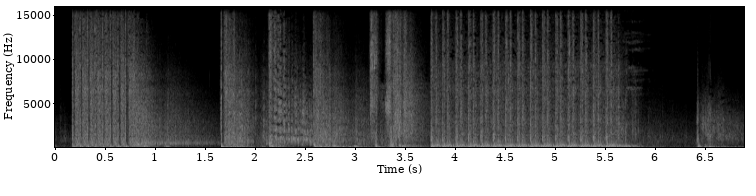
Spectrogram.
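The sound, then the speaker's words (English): Rapid automatic gunfire from gunshot sound effects of revolvers, rifles, shotguns and automatic weapons of many calibers: several loud bursts of dense, crackling shots fired in quick succession, separated by brief gaps, with no voices. “2,000 sound effects include a broad range of revolvers, rifles, shotguns, and automatic weapons of many different calibers.”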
